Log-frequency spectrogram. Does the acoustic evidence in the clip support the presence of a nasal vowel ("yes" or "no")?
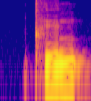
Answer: no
